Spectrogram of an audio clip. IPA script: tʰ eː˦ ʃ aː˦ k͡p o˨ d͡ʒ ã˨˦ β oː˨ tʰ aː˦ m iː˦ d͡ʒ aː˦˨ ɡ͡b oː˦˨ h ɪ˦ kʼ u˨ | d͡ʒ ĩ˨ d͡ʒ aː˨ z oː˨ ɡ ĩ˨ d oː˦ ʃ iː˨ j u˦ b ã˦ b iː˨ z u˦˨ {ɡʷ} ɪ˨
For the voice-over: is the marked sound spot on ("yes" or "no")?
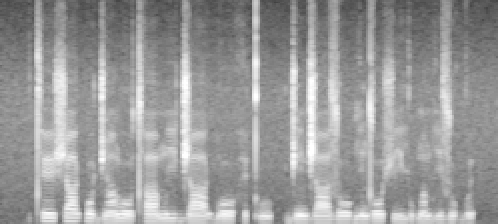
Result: yes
